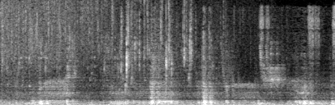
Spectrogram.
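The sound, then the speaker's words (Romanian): Pearls of water roll over skin, trickling and splashing steadily, with brief brighter drips and spatters scattered through a continuous wet, running sound. No voices. “Perle de apă se rostogolesc pe piele.”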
